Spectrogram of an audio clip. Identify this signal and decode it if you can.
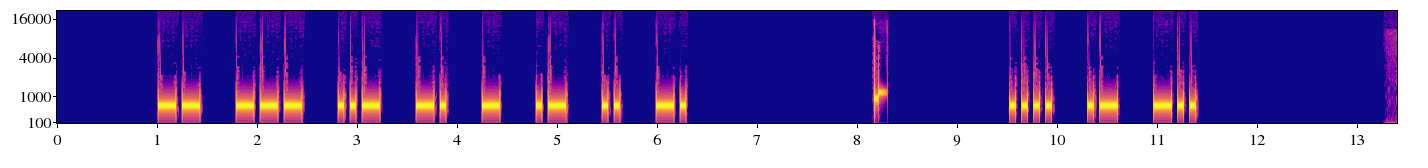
Morse code, heard as a keyed tone, about 20 wpm, spaced as for 14 wpm, 700 Hz. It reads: MOUNTAIN HAD
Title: 2x Character Spacing - Top 300 Words - 20wpm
